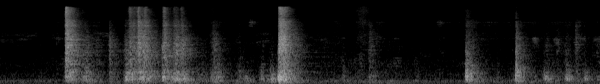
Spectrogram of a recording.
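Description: Metal breaker panel cover knocking and scraping against the panel box as it is fitted back on: a handful of sharp clanks, the loudest about halfway through.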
